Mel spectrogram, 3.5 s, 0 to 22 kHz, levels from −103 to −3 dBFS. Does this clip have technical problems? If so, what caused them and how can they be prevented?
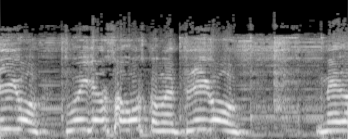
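No, the signal shows no technical problems, so there is nothing here that needs preventing.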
